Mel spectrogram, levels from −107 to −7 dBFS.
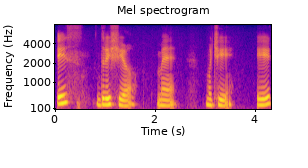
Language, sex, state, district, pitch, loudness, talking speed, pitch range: Hindi, female, Himachal Pradesh, Shimla, 220 Hz, -18 LUFS, 70 wpm, 200-240 Hz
